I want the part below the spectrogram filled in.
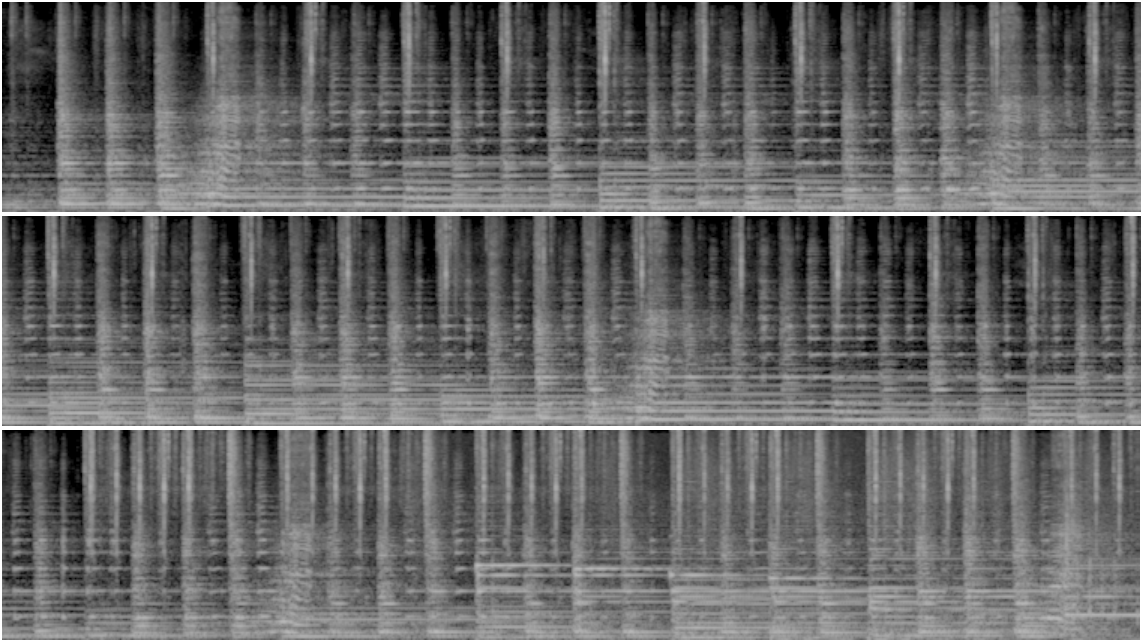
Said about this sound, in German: Sie mit dem Geklacker der Schreibmaschinen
